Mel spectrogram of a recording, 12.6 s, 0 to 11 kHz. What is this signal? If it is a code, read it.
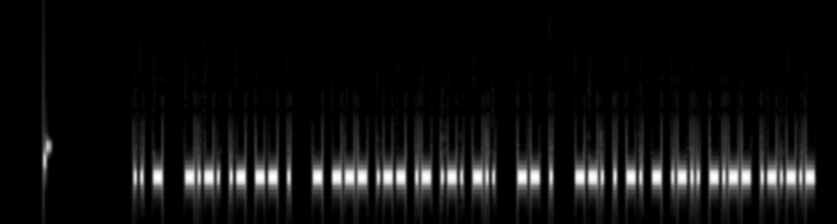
Morse code, heard as a keyed tone, about 25 wpm, 700 Hz. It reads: IT CAME TOWARD ME GENTLY.
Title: Sentences from Top 1500 Words 25wpm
